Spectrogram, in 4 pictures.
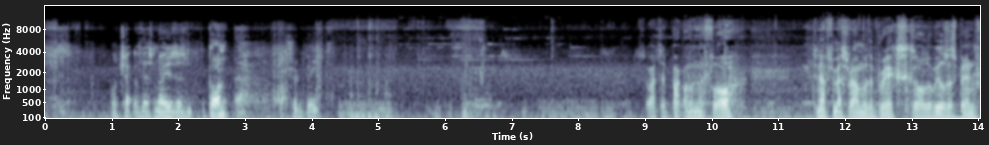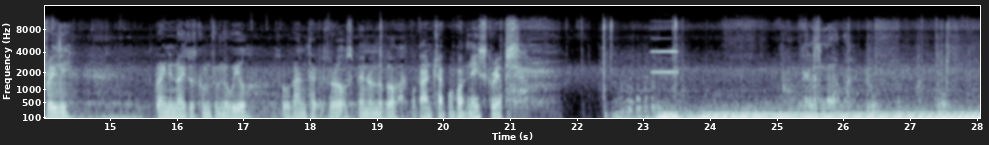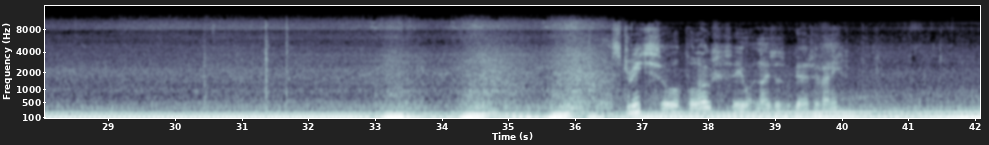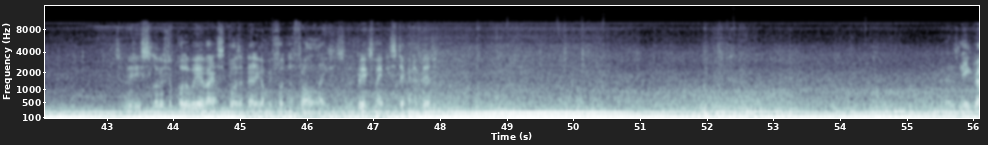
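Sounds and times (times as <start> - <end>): car engine idling and revving: 22.6 - 56.0.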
